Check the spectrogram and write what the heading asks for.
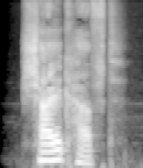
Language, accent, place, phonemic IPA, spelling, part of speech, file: German, Germany, Berlin, /ˈʃalkhaft/, schalkhaft, adjective, De-schalkhaft.ogg
- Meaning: mischievous, roguish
